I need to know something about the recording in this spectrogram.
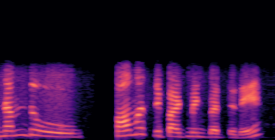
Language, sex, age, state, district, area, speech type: Kannada, female, 18-30, Karnataka, Dakshina Kannada, rural, conversation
